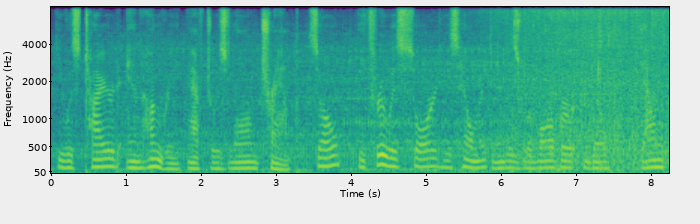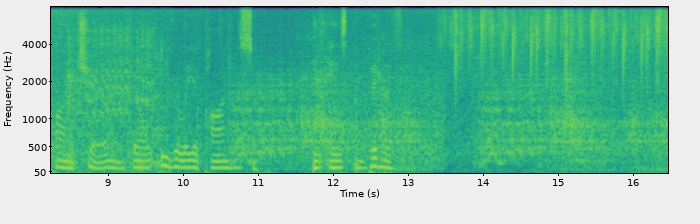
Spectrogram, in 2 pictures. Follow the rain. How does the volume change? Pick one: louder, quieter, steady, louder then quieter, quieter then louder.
quieter then louder.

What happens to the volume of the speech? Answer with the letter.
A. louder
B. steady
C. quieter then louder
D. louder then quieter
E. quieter
B.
